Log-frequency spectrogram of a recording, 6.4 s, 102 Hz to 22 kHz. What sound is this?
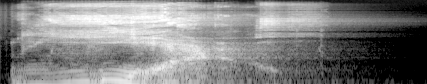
Sound effects > Experimental
Creature Monster Alien Vocal FX (part 2)-042
weird, Monster, demon, Sfx, fx, zombie, growl, Creature, mouth, otherworldly, snarl, gross, grotesque, bite, howl, Alien, dripping, devil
